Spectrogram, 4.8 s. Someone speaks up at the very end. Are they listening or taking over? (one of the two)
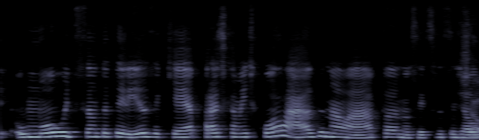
taking over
